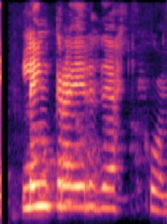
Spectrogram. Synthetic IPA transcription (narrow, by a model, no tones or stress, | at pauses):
lejŋkɾaɪɾðɪɛhcɪ̥kʰɔːn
